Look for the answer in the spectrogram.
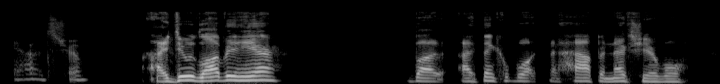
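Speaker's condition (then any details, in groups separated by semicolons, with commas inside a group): ALS, C9 mutation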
